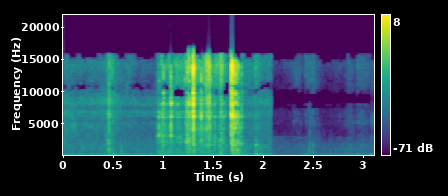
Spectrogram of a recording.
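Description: A letter rustles as it slides through a mailbox slot.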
